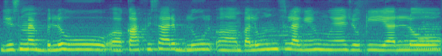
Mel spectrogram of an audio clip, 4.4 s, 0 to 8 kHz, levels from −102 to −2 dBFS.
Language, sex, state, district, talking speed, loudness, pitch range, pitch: Hindi, female, Uttar Pradesh, Deoria, 175 wpm, -18 LUFS, 230-250 Hz, 235 Hz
